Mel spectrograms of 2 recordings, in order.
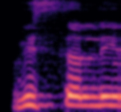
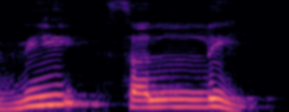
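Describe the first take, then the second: First: विसल्ली said quickly as the mistake; विसल्ली rushed, the wrong way; quick mistaken विसल्ली. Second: विसल्ली slow, with a doubled ल्ल; विसल्ली stretched, the ल held long; slow careful विसल्ली; correct way. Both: Shown as a demonstration. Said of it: "विसल्ली नहीं बोलना है".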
